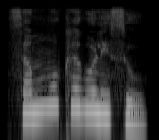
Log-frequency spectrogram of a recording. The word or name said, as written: ಸಮ್ಮುಖಗೊಳಿಸು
